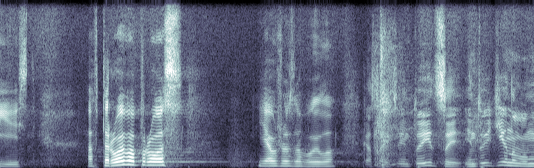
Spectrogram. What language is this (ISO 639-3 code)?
rus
